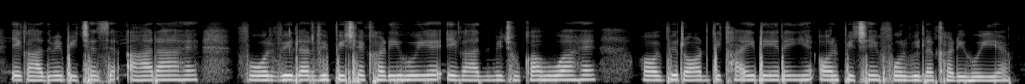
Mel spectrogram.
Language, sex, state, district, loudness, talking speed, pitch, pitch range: Hindi, female, Jharkhand, Jamtara, -15 LUFS, 180 wpm, 205 Hz, 200-210 Hz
